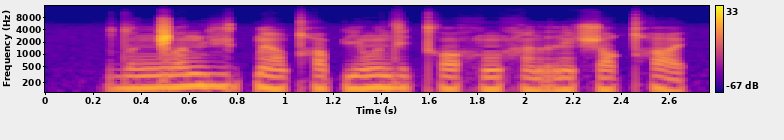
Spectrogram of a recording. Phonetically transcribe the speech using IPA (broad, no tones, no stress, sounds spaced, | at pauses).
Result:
d o ŋ͡ǁ ɤ n vʲ u k͡p ɛ̃ qʰ e p j ũ d i kʰ ɔ h ũ h ã r ĩ ʃ ɔ qʰ e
